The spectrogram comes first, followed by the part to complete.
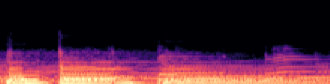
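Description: Background music: a melody of pitched notes, struck every half second or so, over a sustained low bass line.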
